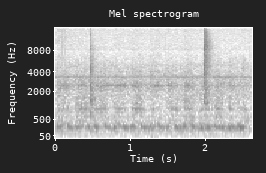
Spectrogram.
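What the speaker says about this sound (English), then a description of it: "3D printer's going." A 3D printer running in a home machine shop, a faint steady mechanical hum with soft ticking and occasional brief whirring sweeps of the print head, quiet and distant in the room.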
